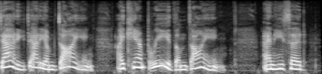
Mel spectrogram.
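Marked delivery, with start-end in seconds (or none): 0.0-3.4 put-on frantic, desperate, panicked crying out. Retelling a first panic attack, waking the father: imitating own panicked screaming. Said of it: "I started screaming".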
